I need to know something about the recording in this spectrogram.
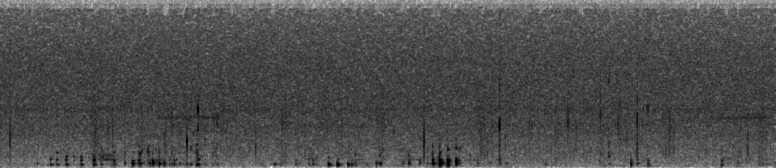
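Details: Bursts of gurgling, bubbly rumbles and clicks from the belly, recorded as a big one was felt coming: loud hungry stomach growling (borborygmi).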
